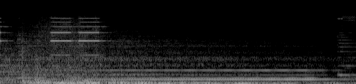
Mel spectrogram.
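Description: A phone message notification tone sounds as a sustained electronic chime with bright ringing harmonics that fade gradually, heard alone and fairly quiet, with a brief click at the end.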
